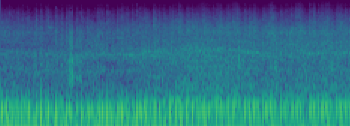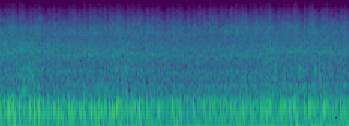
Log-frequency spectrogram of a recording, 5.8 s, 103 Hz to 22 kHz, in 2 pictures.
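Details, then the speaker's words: Honda CBR600 F3 at idle, no noise suppression: busy, uneven idle with light ticking mixed into engine clatter from the exhaust needing tightening; exhaust leak ticking to be fixed. "The exhaust needs tightening up, so there's a little bit of ticking or tapping there, which will be sorted."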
